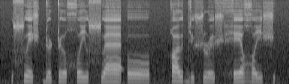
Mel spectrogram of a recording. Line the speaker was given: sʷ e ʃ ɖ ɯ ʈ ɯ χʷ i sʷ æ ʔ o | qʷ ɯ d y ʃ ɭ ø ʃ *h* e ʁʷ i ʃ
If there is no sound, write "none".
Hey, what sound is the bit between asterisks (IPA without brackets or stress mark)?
h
